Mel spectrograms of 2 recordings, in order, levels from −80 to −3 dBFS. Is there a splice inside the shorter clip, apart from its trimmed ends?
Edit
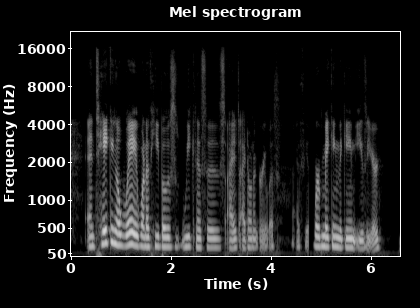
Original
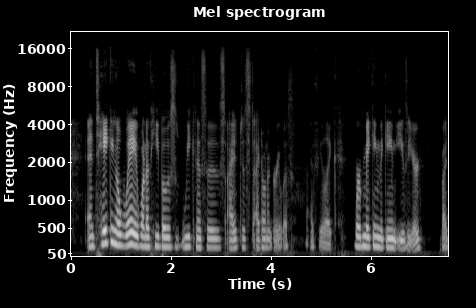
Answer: yes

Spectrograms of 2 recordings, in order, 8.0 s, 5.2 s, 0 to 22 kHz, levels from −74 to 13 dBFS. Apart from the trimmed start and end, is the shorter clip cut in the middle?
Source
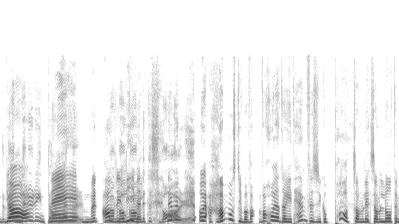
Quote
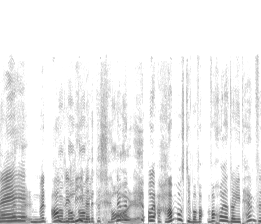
no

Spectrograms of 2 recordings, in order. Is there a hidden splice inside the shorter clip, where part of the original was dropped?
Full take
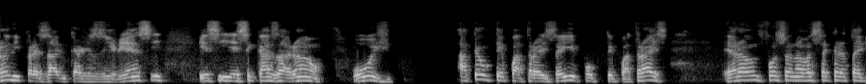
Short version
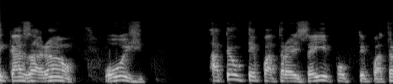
no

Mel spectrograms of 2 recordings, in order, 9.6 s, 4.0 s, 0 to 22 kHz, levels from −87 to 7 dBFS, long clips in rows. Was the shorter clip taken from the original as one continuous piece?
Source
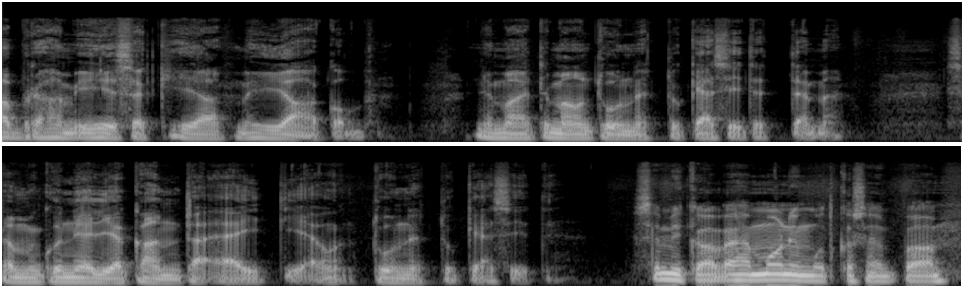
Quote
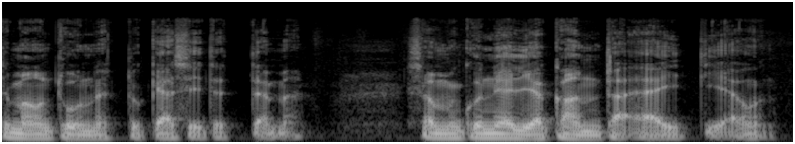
yes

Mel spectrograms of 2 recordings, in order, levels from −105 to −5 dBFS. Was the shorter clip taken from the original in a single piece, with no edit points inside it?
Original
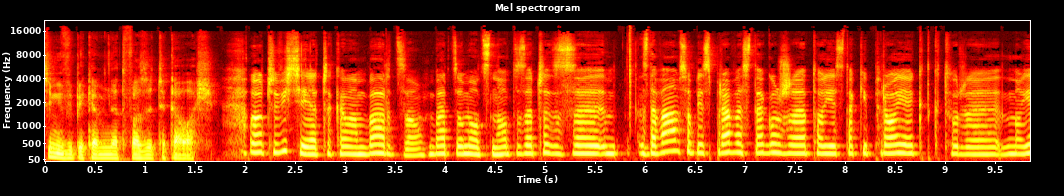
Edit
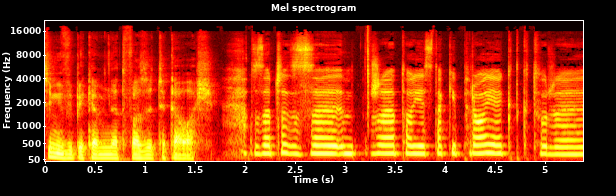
no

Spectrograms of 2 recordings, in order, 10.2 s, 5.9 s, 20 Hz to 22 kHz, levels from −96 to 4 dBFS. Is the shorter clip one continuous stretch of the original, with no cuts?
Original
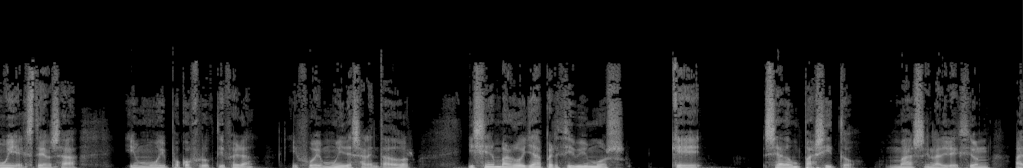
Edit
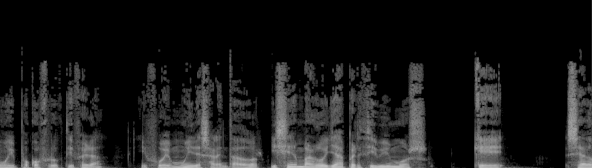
no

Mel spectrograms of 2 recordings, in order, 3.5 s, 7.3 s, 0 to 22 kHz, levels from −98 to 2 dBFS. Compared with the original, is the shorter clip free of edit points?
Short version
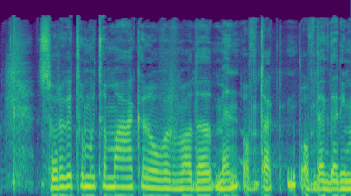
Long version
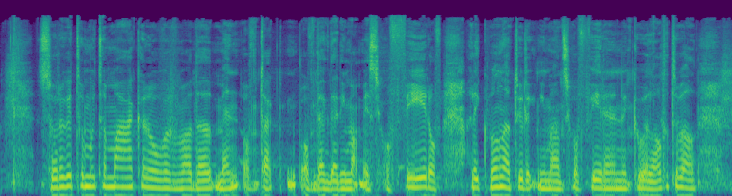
yes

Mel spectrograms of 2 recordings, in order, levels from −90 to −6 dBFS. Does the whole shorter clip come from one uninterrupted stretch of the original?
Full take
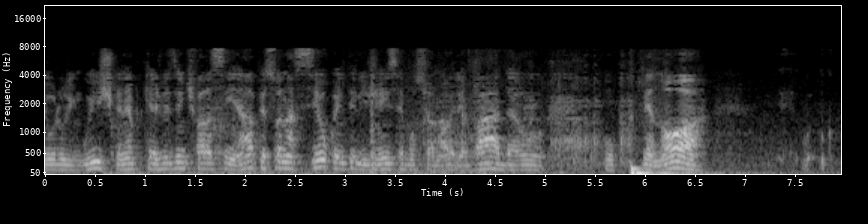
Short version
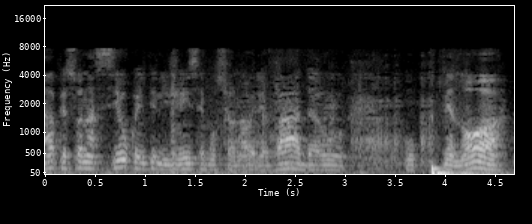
yes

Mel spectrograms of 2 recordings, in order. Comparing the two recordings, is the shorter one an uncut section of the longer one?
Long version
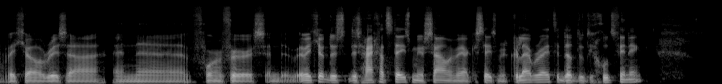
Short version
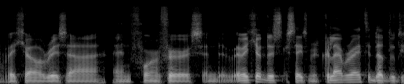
no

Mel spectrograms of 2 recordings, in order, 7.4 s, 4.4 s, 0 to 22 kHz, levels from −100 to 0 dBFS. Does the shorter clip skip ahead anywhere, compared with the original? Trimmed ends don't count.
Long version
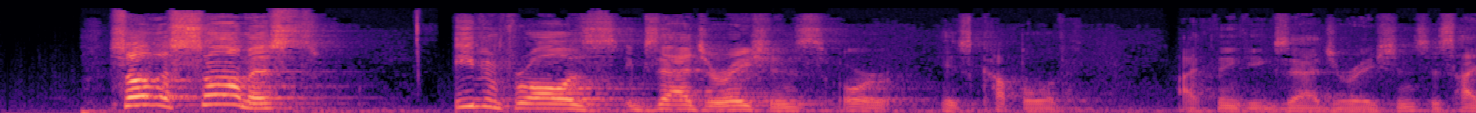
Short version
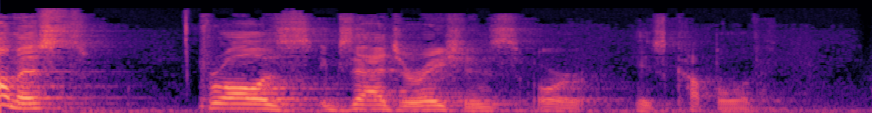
yes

